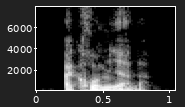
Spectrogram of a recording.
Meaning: acromial
- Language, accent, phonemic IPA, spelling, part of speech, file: French, France, /a.kʁɔ.mjal/, acromial, adjective, LL-Q150 (fra)-acromial.wav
